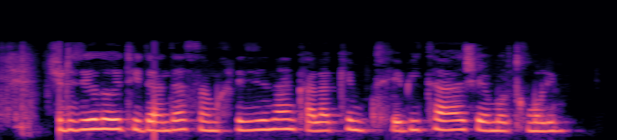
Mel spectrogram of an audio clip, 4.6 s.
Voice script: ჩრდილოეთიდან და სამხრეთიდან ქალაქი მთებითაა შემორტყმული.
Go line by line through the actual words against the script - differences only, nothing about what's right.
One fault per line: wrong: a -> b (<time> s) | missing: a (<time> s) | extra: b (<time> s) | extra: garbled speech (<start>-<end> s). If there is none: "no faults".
no faults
